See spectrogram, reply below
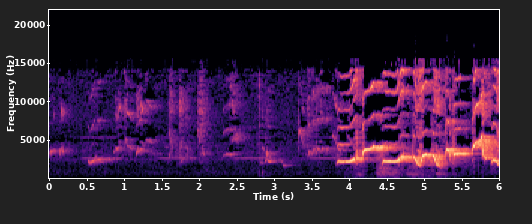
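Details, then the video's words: Oriental magpie-robin (kacer) song used as a training master for young birds: a few faint, scattered chirps at first, then loud, rich whistled phrases burst in, rising and falling with rapid ornamented turns. "SUARA BURUNG KACER GACOR COR"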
